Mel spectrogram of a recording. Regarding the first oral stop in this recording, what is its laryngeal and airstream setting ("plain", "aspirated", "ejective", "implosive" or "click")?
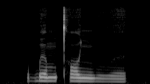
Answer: implosive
